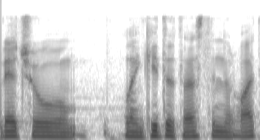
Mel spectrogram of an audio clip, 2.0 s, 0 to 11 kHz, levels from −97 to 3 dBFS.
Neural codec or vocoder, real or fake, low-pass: none; real; 7.2 kHz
